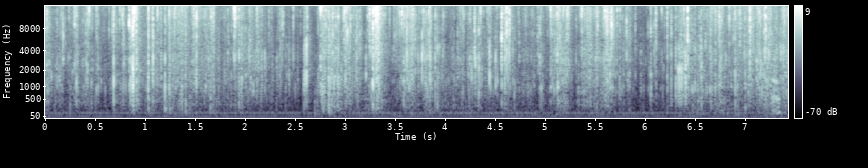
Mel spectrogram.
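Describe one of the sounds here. A plastic mailer bag crinkles and rustles as hands tear it open.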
